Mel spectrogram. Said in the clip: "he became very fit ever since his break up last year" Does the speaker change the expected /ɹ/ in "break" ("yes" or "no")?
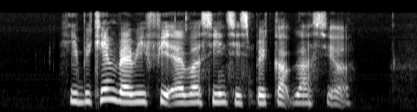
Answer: yes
